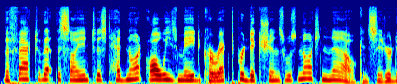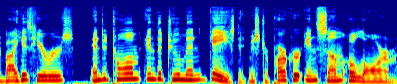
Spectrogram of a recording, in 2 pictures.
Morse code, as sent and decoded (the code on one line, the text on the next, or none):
none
